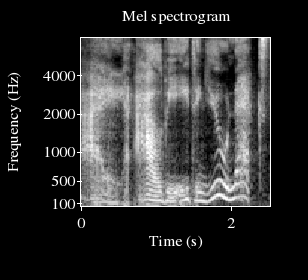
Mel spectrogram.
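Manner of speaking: wicked, slow, swooping, creaky witch voice. Voicing a wicked tree witch who turns on a player: wicked tree witch voice. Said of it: "this wicked tree witch turns to you and says".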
